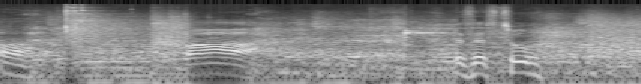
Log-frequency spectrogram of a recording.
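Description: Voices in a gym: a short vocal call about a second in and a spoken word near the end, with a few sharp metallic clinks from the cable machine's weight stack early on.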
